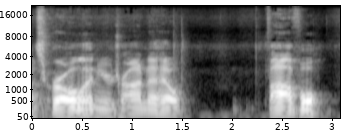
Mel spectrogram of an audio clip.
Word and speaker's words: Feivel: You're putting an F on it. You're calling him Feivel. It's Feivel. L.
